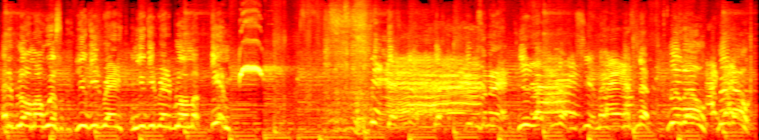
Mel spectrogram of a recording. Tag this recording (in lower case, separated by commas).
music, speech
